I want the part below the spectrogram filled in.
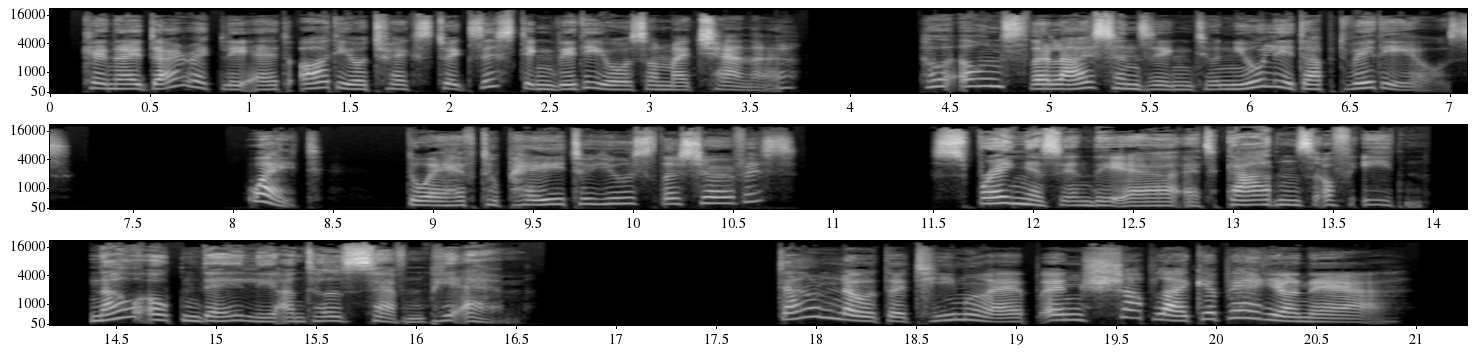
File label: EN; reel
